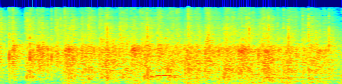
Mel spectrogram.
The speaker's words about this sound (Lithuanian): plojimai, plojimais viskas tvarkoja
